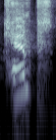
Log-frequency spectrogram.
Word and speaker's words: Kemp: I was looking for Kemp rhymes with hemp.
